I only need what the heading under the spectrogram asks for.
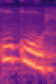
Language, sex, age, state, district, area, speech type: Bengali, female, 30-45, West Bengal, Nadia, rural, read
